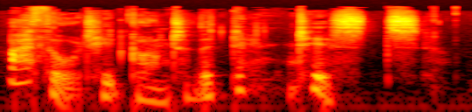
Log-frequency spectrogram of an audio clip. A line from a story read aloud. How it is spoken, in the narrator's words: whispered Constance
